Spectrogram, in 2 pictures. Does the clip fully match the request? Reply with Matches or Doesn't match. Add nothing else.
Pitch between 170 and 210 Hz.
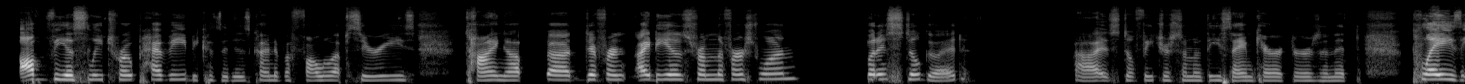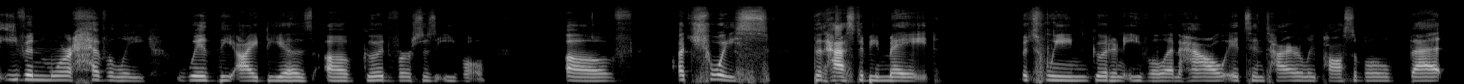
Matches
